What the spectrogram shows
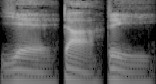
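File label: "yetari", concatenated syllables; Affixing experiment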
